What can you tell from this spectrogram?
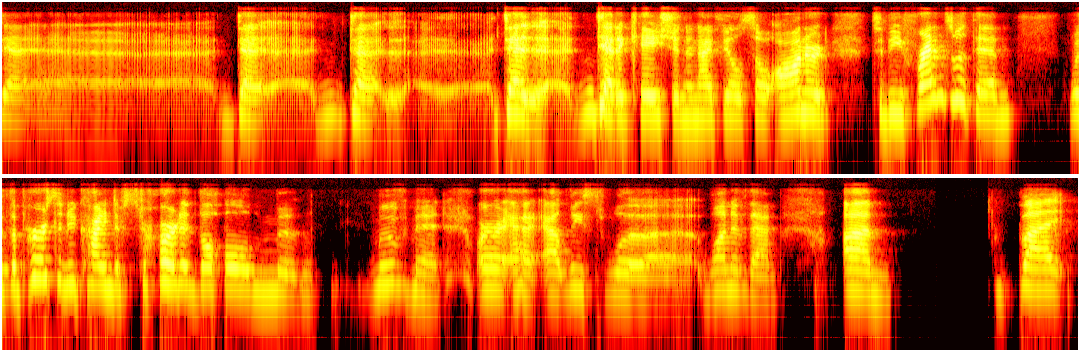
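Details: Adult woman, a comedian, who has stuttered since age eight and speaks openly about it; real stuttering.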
